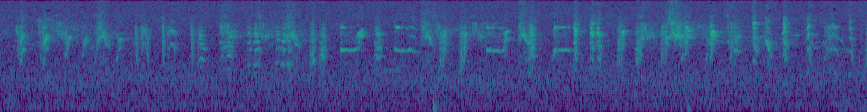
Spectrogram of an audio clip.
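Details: A Eurasian reed warbler in a laurel delivers a long, unbroken chattering song: jerky, repetitive scratchy notes, some doubled or tripled, mixed with short clear whistles, and one faint low thump midway.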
